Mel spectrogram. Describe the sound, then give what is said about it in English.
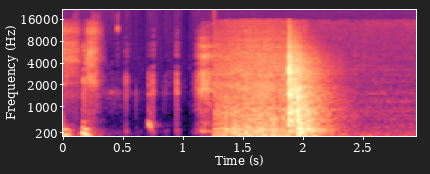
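A chair gets pulled into a door frame in a ghost film scene: a few faint ticks, then a sudden scraping rush that builds to one knock-like peak and gradually fades out, fairly quiet overall. “That's a chair gets pulled into a door frame”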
